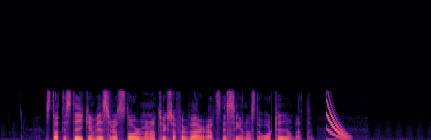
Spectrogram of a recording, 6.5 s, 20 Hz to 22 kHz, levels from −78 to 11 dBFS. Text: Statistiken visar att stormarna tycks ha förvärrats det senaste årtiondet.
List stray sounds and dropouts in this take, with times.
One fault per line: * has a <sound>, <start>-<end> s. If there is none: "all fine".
* has a chirp, 4.9-5.3 s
